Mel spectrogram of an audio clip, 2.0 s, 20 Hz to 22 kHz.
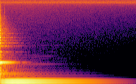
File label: Marimba G#1; Sampleheads - Dave Samuels Marimba & Vibes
